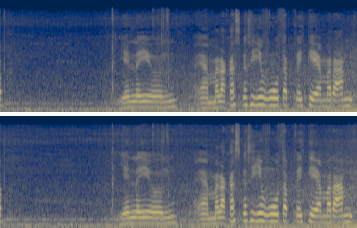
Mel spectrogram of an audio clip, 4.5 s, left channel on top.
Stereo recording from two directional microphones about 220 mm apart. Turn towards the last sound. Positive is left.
turn(degrees=-10)  # may be behind; listen again after turning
